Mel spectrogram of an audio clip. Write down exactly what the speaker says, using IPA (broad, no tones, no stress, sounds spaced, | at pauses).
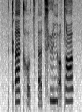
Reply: kʼ a kʰ ɔ̰ t͡sʼ a̰ t͡sʰ ʉ ɲ a̰ tˤ o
